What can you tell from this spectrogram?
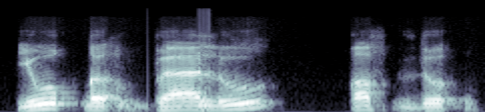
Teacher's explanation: Qaf sukun, bacaan qalqalah, ya, memantul.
